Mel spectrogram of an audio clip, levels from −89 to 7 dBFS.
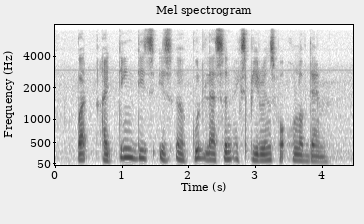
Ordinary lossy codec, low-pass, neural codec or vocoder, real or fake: none; 7.2 kHz; none; real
